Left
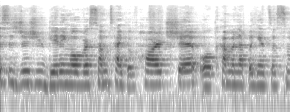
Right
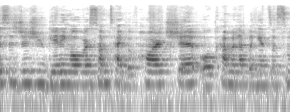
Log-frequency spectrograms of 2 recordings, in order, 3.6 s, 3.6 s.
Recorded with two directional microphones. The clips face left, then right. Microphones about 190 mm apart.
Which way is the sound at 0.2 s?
40° left (ahead or behind).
